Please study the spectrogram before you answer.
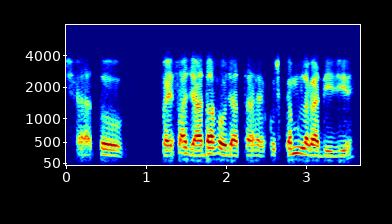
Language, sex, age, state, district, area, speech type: Urdu, male, 18-30, Uttar Pradesh, Balrampur, rural, conversation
